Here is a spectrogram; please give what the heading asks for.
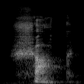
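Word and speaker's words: śak: root meaning comes from the sanskrit root shock which is spelled s a k and that is the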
